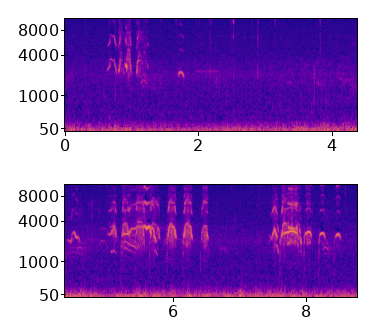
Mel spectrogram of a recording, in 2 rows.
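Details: Ospreys on Captiva, morning of April 3, 2022, as the male arrives with fish and the female feeds the young. Brief chirps lead into two dense flurries of shrill, quickly repeated whistles near the end.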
